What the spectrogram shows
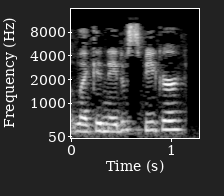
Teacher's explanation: I notice my voice goes up at the end here. Speaker. That's because the sentence isn't over.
